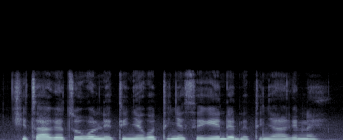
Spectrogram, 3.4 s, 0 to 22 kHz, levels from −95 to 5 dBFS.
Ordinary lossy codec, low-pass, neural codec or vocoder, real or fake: none; 10.8 kHz; none; real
